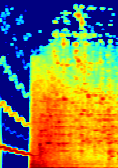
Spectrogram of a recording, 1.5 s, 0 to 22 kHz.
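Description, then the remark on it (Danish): A short falling whistle-like tone gives way to a loud crash of a ceramic cup landing and shattering into 17 pieces, its bright scattering fragments ringing out and fading over about a second. “Så, men koppen landede lige foran ham og knuste i 17 keramiske stykker.”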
